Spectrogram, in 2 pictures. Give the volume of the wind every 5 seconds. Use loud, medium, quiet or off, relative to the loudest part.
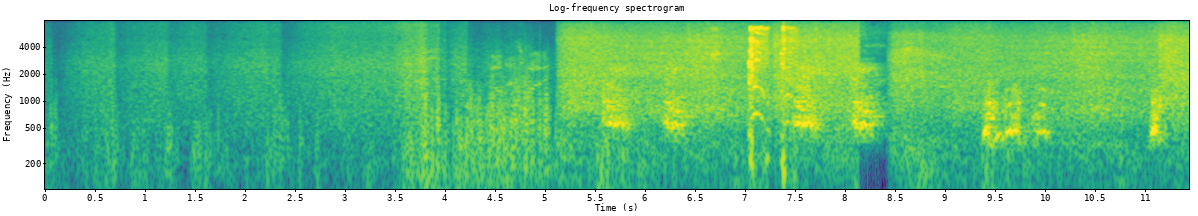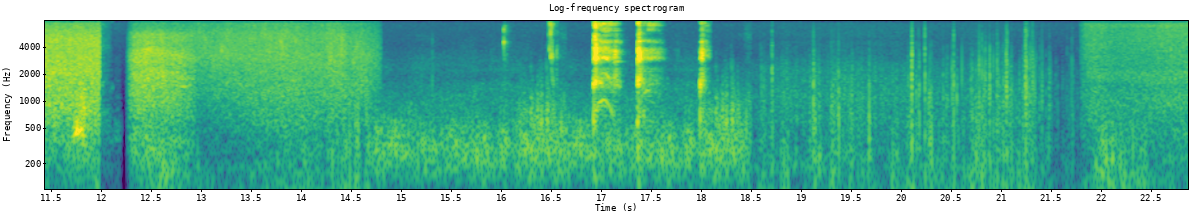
loud, loud, loud, loud, medium.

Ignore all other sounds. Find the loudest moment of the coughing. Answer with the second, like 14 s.
7 s.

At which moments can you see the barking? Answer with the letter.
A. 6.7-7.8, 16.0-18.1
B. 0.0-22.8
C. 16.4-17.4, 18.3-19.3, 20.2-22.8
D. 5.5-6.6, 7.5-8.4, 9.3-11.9
D.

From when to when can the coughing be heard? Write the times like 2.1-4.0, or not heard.
6.7-7.8, 16.0-18.1.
